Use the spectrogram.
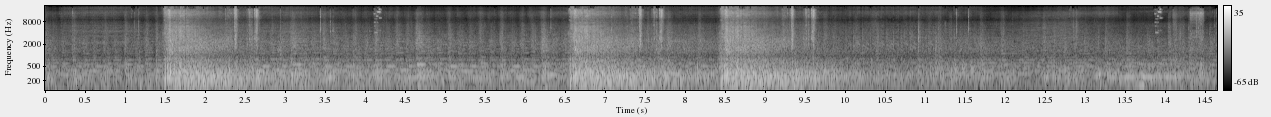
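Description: Heavy gunfire in a base-defence video game, opening in three loud, sustained bursts that each start abruptly and roll on as a dense, rumbling barrage before tapering off.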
